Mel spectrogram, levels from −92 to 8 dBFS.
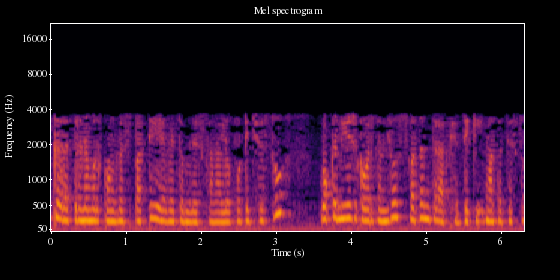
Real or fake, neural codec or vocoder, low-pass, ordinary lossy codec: real; none; 3.6 kHz; none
